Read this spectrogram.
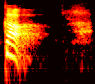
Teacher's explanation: کاف زبان کے جڑ سے ادا ہوتا ہے، کاف پر زبر ہے نہیں کھینچیں گے، کاف زبر کا۔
